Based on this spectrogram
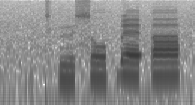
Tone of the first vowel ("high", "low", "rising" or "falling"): low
